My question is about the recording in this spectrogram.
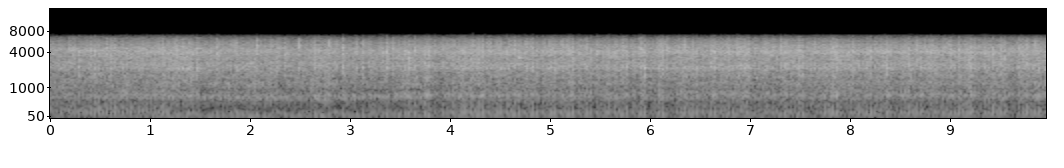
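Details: Harley Evolution Sportster with a replacement engine, odometer possibly 267,000 km, after a carburettor fix. Cold start on choke settles into a steady loping twin idle with no stumbling or popping; sounds a lot better.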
